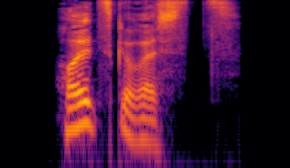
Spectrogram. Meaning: genitive singular of Holzgerüst
- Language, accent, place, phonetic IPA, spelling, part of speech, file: German, Germany, Berlin, [ˈhɔlt͡sɡəˌʁʏst͡s], Holzgerüsts, noun, De-Holzgerüsts.ogg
